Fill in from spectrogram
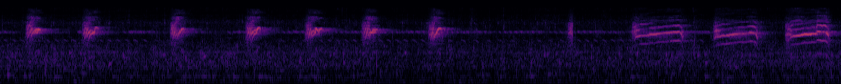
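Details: Female sogon (Ruby-cheeked Sunbird) calling a male. Rapid, piercing high chirps come in a quick, uneven run, then shift to three longer, harsher, downward-bent notes at the end. A thin tone hums steadily underneath.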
